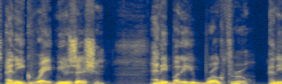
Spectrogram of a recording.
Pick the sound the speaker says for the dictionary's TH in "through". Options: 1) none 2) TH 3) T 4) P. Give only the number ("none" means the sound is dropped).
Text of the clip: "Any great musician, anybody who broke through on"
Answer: 2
